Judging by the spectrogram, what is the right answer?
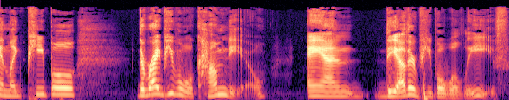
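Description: In a very clean recording with a silent background, the speaker talks at a moderate pace in an American accent with very wide pitch swings. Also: woman. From US South, Georgia. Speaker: fitness and life coach, podcast host. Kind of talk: casual unscripted monologue. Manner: casual, rambling.

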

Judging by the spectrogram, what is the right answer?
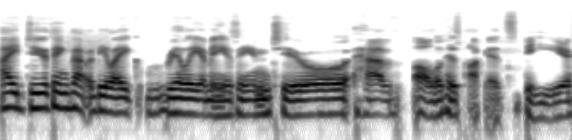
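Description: A man's plain, everyday voice with lively intonation at a fairly slow pace. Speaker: podcast co-host.

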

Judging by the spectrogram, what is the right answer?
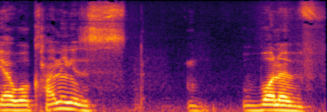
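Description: A man speaks in a normal speaking voice with an American accent, at a medium pitch. His pace is fairly slow and his intonation fairly even. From Massachusetts. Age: young. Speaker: competitive climber. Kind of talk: interview.

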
